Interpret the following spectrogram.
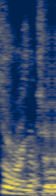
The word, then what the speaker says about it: Storrington: I went to, how do you pronounce that, Neil? Storrington? It's Storrington, right?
